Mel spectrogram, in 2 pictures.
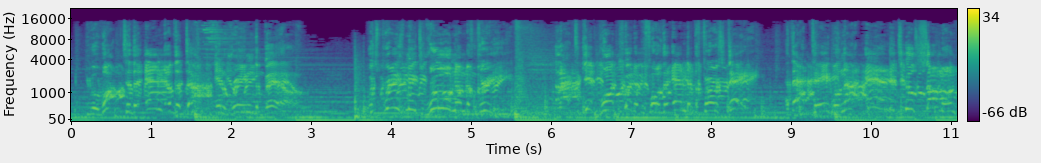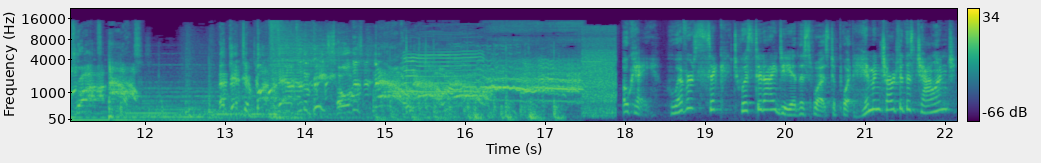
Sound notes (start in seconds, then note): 15.3 campers Screaming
